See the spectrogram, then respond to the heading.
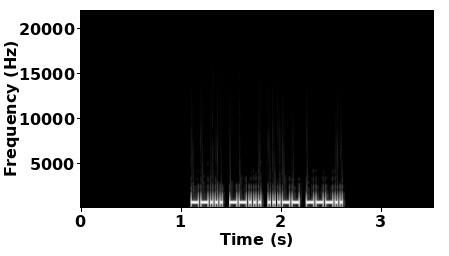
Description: Morse code, heard as a keyed tone, about 50 wpm, 700 Hz. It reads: 7738
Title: Numbers - 4-Digit 50wpm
